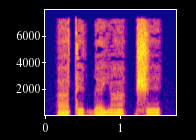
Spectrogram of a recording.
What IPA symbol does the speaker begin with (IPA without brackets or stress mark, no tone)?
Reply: a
